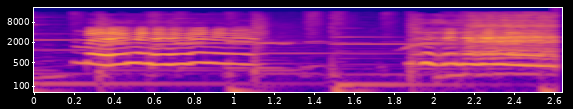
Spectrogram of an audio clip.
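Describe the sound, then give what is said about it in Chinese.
A pet lamb on a farm in Sweden bleats twice in long, quavering, high-pitched cries, the second rising sharply, over a steady low thumping beat with a faint tinkle. “他养了一只小绵羊，他非常的宝贝这只小绵羊哦。”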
